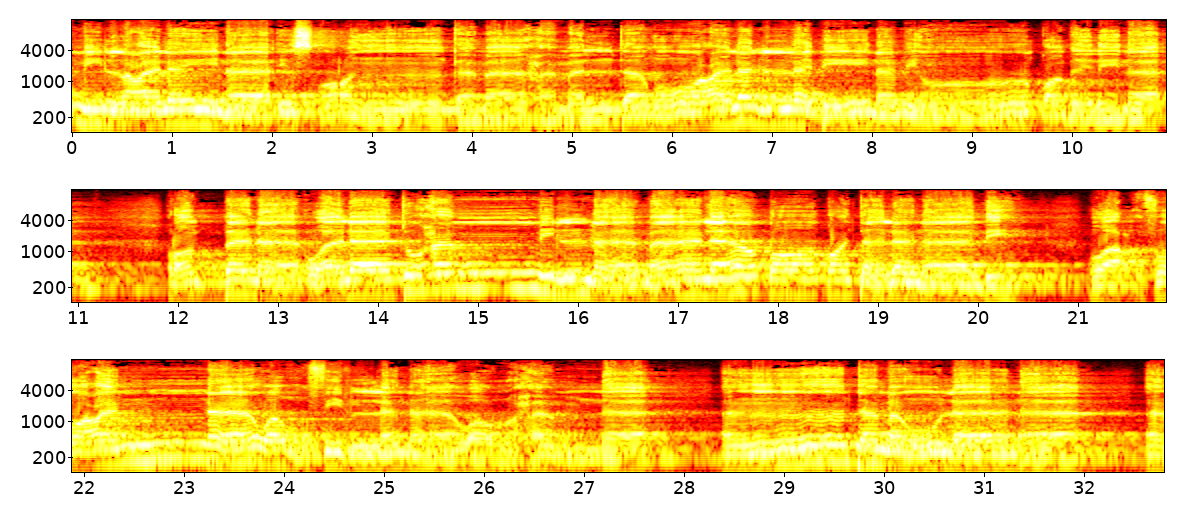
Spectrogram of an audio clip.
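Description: A man reciting the Quran in melodic chant during prayer. He holds long notes that glide up and down, with three short pauses for breath between verses.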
